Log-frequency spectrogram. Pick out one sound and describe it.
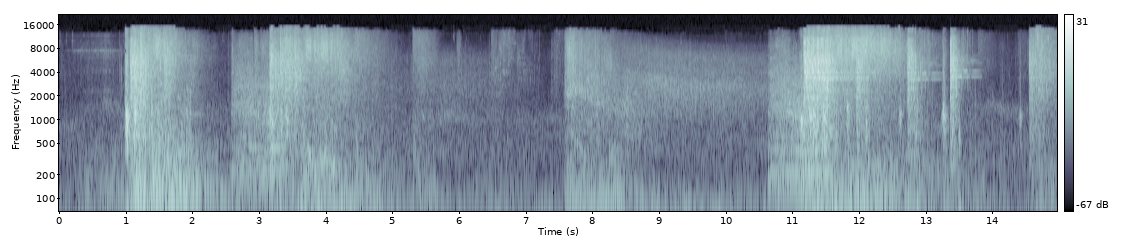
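Magic spells whoosh and crackle in short bursts during a fight.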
